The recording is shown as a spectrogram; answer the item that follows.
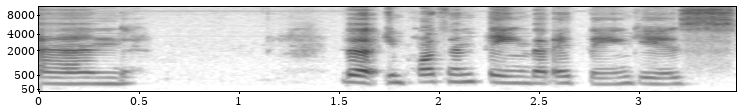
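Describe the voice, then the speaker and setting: A woman speaks with a Thai accent at a fairly high pitch, with ordinary pitch variation and a very slow pace. The recording is very clean with a silent background, and the sound is dry and close with no echo. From Thailand. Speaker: English student. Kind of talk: interview.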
